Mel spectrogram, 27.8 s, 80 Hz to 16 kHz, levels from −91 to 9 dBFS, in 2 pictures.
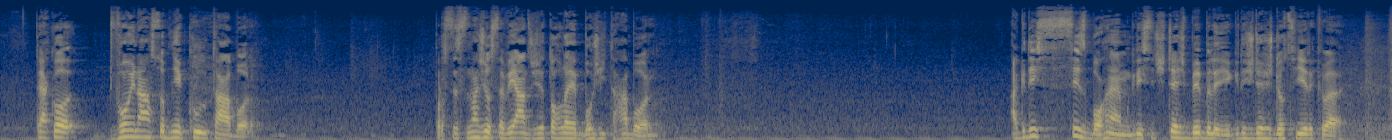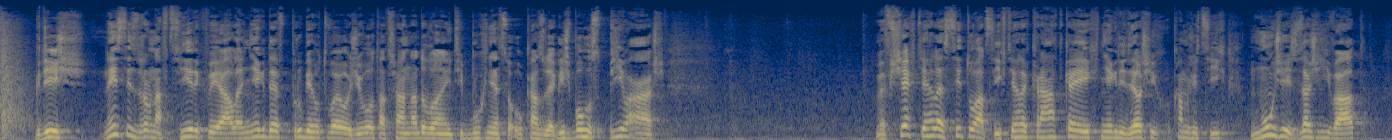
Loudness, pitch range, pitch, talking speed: -20 LUFS, 100-155 Hz, 130 Hz, 130 wpm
